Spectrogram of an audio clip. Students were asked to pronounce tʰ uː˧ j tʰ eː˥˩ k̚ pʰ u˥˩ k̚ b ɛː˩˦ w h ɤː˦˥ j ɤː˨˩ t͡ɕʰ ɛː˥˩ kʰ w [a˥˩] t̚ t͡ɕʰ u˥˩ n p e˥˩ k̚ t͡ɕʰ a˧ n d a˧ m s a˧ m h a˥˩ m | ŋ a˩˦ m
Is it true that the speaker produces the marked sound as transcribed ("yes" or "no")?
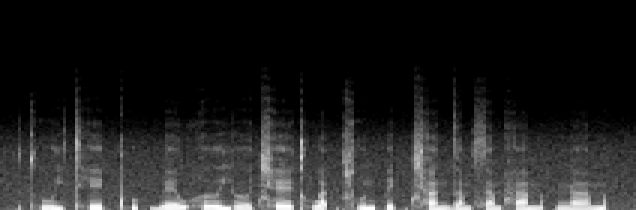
yes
